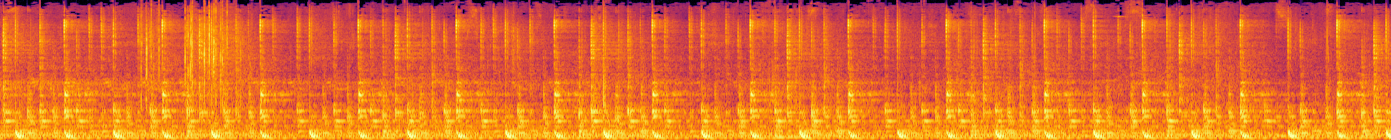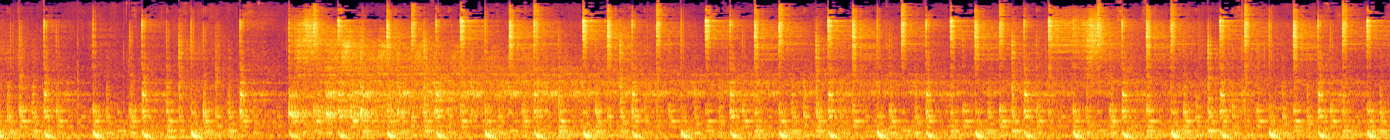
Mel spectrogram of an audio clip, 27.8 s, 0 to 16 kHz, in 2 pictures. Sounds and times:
Music: 0:00.0 - 0:27.8.

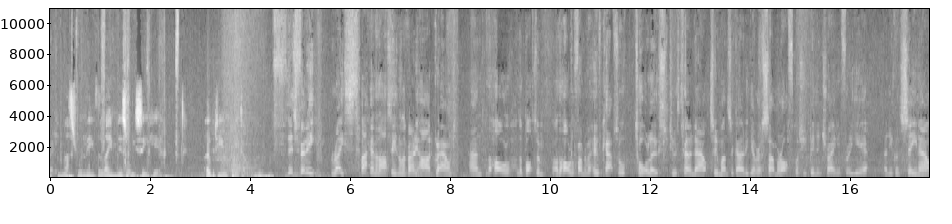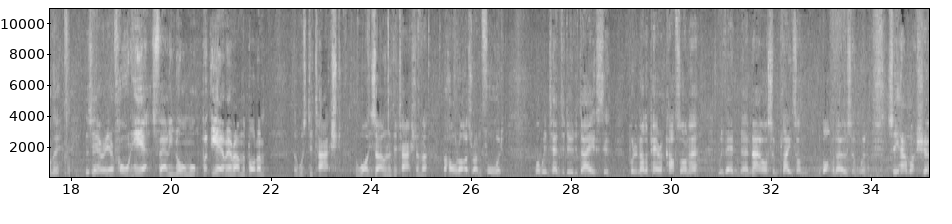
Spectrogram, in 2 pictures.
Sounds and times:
Speech: 0:00.0 - 0:02.3, 0:03.1 - 0:04.0, 0:04.7 - 0:26.7, 0:27.3 - 0:35.1.

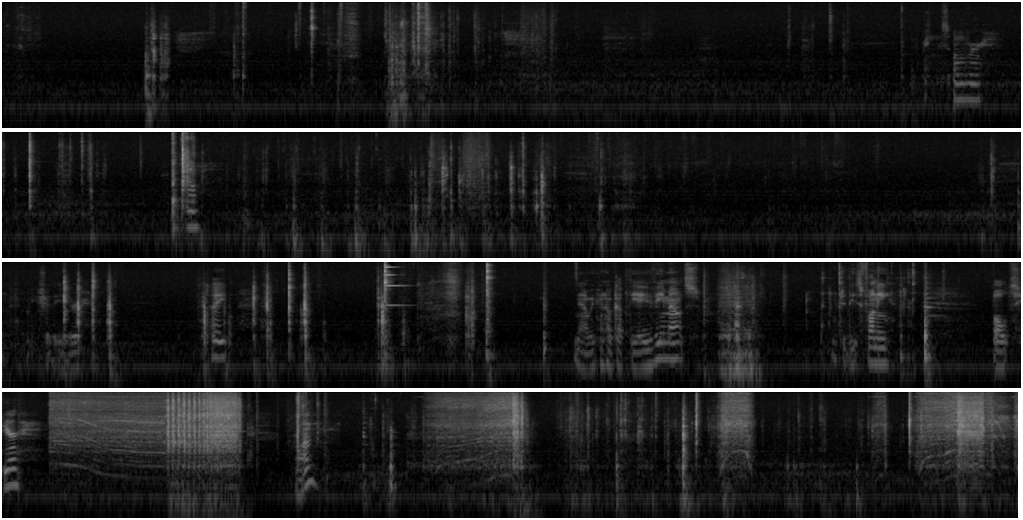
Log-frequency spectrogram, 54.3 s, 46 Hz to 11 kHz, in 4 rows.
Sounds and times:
Speech: 0:12.3 - 0:13.2, 0:27.5 - 0:28.4, 0:34.8 - 0:36.5, 0:38.2 - 0:39.1, 0:40.4 - 0:41.1, 0:44.6 - 0:45.1.

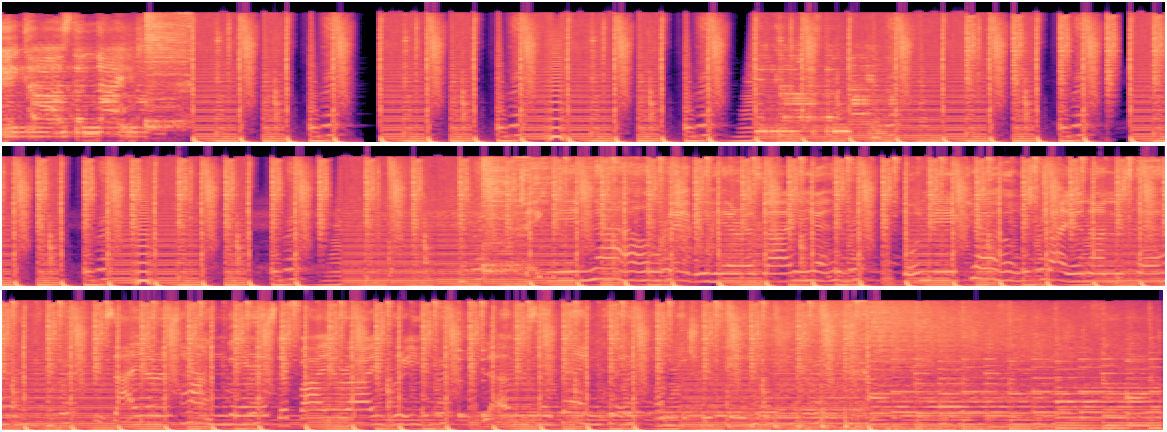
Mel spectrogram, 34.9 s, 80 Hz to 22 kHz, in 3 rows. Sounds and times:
Dance music: 0:00.0 - 0:34.8
Electronic dance music: 0:00.0 - 0:34.8.

